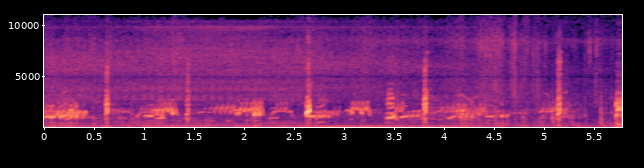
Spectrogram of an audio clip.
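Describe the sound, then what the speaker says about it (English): Young turkeys out on pasture making quick chirping gobbles and peeps, many short calls scattered at moderate volume over a quiet background. "Look at the little turkey, y'all."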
